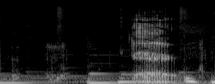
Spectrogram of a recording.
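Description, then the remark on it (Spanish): A loud, drawn-out burp rumbles and gurgles for over a second, deep and throaty with a rough, bubbly texture, followed by a couple of brief low vocal sounds. “Yo ya cumplí agua de Provecho”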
